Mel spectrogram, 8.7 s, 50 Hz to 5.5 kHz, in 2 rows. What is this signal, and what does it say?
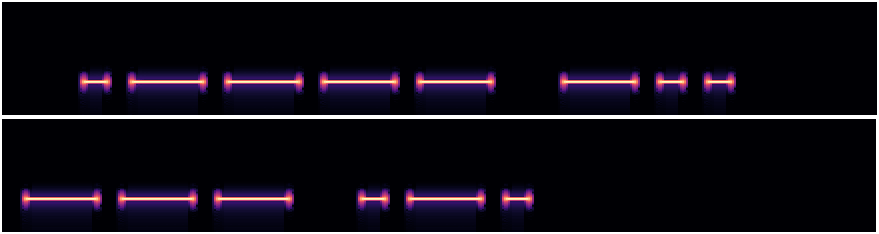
Morse code, heard as a keyed tone, about 10 wpm, 700 Hz. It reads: 1D OR
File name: LARK-FD-2022-Log-in-CW-10wpm-700-Hz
